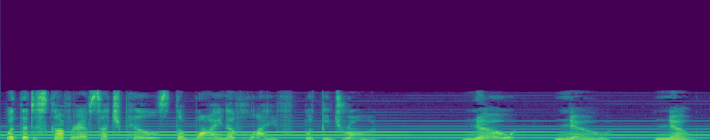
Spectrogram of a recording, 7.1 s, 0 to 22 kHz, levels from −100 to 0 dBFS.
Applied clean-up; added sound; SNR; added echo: none; Wind instrument, woodwind instrument; 8 dB; none.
